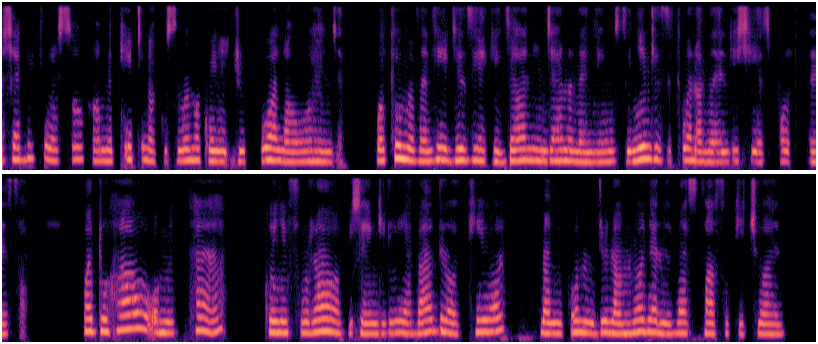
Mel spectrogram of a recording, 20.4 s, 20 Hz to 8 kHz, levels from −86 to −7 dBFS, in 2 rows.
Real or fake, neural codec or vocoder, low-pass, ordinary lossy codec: fake; codec, 16 kHz, 1 kbps, FreqCodec, smaller model; 7.2 kHz; AAC, 48 kbps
